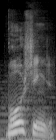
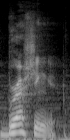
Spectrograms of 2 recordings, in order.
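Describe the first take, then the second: First: The first vowel is French, like in brosser. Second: The first vowel is English, as in brush. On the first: "avec O au lieu du E en anglais ... ça sonne comme brosser" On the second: "au lieu de brushing"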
